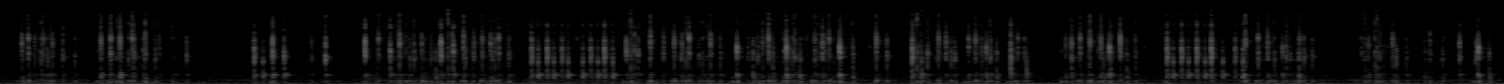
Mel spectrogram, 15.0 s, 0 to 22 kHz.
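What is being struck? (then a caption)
Mechanical keyboard with plastic keycaps. Fingertips of both hands type on a Space65 Cybervoyager, a 65% mechanical keyboard with Holy Panda switches, a white-gold metal case and ABS plastic keycaps. Bright, crisp keystrokes clack in quick, dense bursts broken by brief pauses, each tap short and dry with a faint low thock beneath.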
